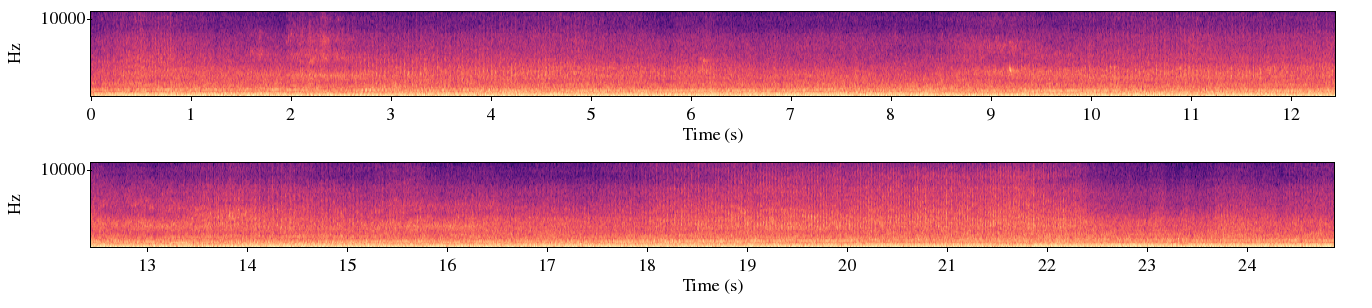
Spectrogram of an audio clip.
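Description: Go-kart engines race around an indoor karting track in a Nottingham hangar, a loud, continuous droning roar that holds steady throughout with no pauses.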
